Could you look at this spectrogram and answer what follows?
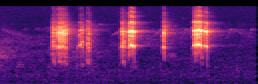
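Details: Grey francolin mother, camouflaged among brown dried summer leaves in summer heat, panicking over her newborn chicks gathered around her; four harsh, raspy bursts come in quick succession over about two seconds against a quiet background.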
